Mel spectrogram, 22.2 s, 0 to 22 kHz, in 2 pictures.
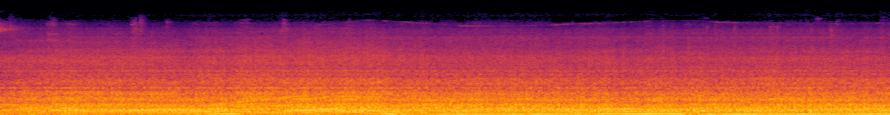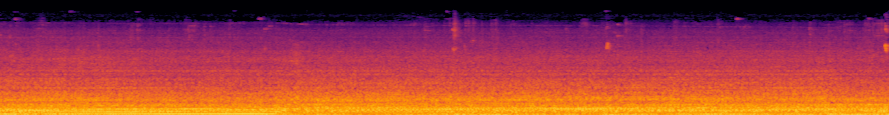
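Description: Mercedes-Benz Conecto city bus heard from inside the cabin, its OM936 straight-six diesel with Voith automatic gearbox under load: a deep drone whose pitch rises a couple of seconds in, held for about twelve seconds, then easing off and a little quieter about fourteen seconds in.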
